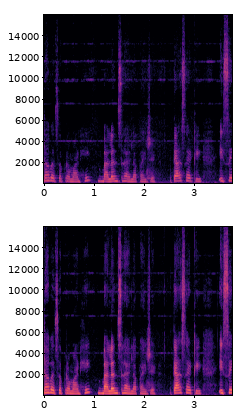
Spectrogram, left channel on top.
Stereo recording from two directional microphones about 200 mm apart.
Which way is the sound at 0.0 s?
40° right (ahead or behind).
